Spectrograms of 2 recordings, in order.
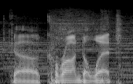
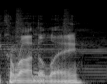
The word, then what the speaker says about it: Carondelet: So we were just talking with Scott Jagow about how we pronounce things wrong in St. Louis, like Carondelet. Yeah, Carondelet should be Carondelet.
